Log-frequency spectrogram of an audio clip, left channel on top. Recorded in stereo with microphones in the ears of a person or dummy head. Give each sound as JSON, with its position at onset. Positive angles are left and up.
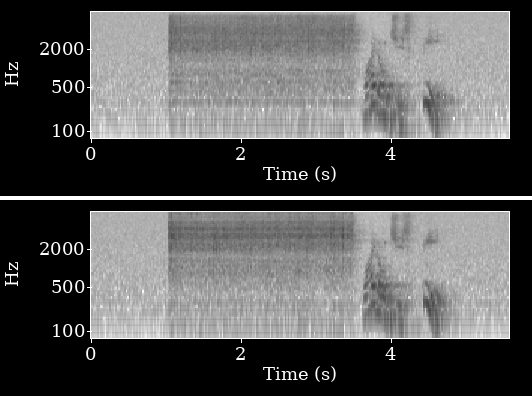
{"t": 1.0, "sound": "frying", "side_deg": -55, "distance_m": 2.5}
{"t": 3.6, "sound": "a man speaking", "side_deg": -50, "distance_m": 2.5}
